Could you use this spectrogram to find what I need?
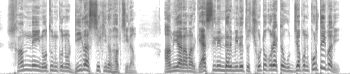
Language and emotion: Bengali, surprised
